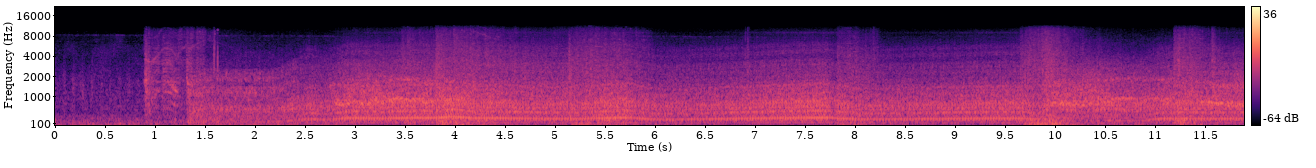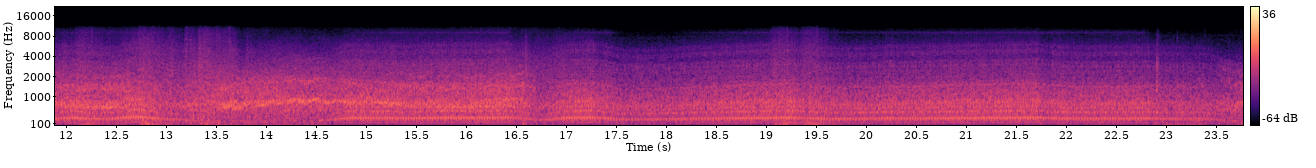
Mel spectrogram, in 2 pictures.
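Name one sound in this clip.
A car engine revs and roars as the car speeds up and changes gear.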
